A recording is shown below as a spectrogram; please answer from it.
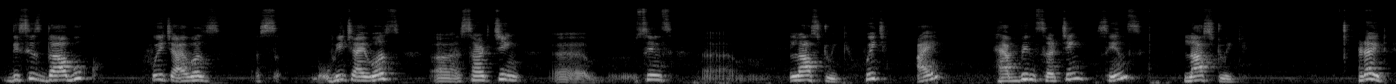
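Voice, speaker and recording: Man, grammar teacher, step-by-step explaining, slow reading of examples, frequent check-ins. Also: high voice, sing-song. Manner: reads English examples slowly. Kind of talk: grammar lesson.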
